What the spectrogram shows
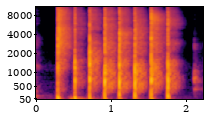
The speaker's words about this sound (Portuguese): Bater as famosas palmas aqui.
